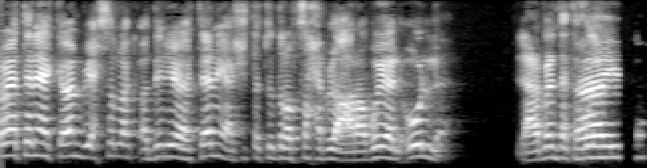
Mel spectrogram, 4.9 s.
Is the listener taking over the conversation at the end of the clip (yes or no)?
no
